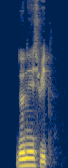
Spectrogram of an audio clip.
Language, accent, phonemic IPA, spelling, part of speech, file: French, France, /dɔ.ne sɥit/, donner suite, verb, LL-Q150 (fra)-donner suite.wav
- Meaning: to follow up (on), to pursue, to act on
